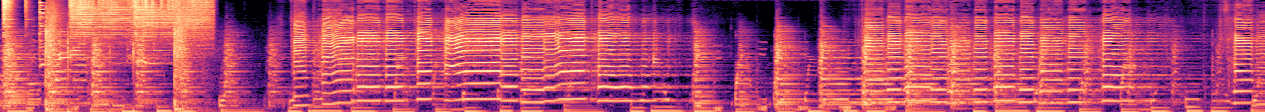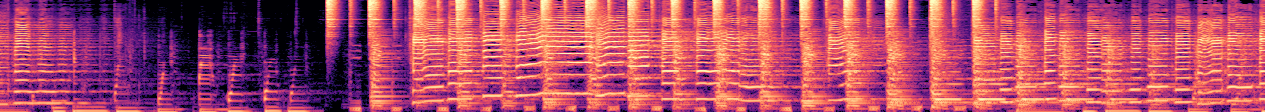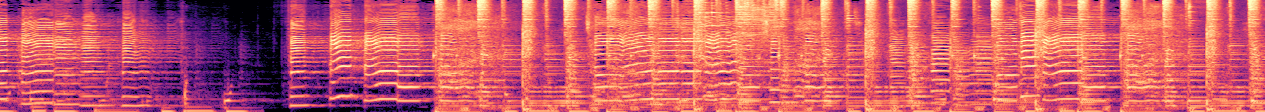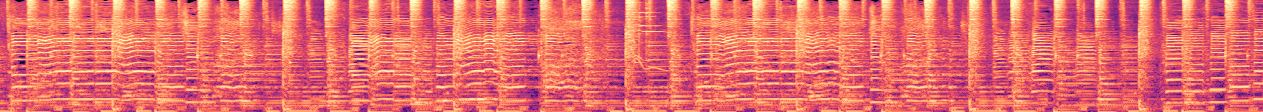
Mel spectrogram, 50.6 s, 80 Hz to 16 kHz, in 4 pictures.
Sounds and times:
Music: 0.0 - 50.5.

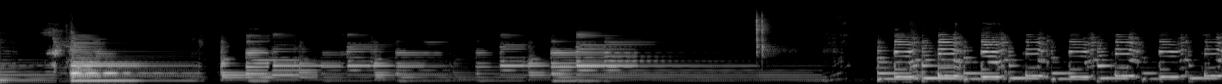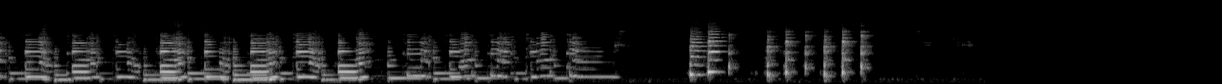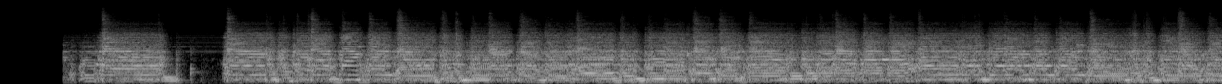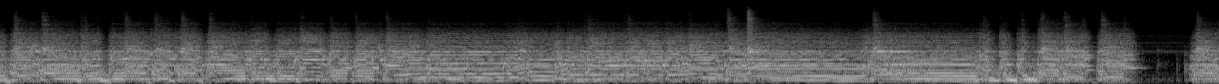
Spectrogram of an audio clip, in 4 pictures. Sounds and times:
Electronic tuner: 0.0 - 18.5, 19.1 - 20.8, 25.1 - 48.8
Inside, small room: 0.0 - 22.1, 25.1 - 48.8.

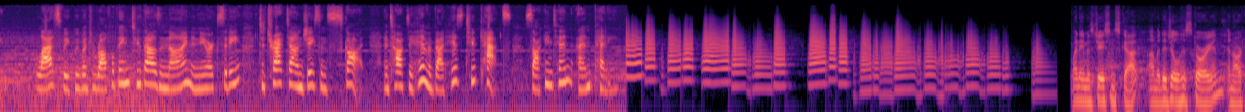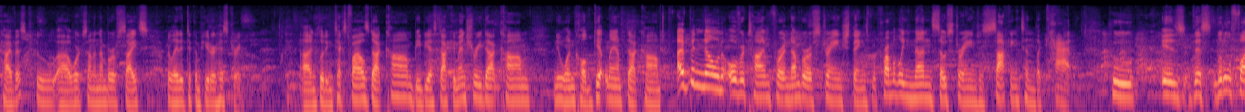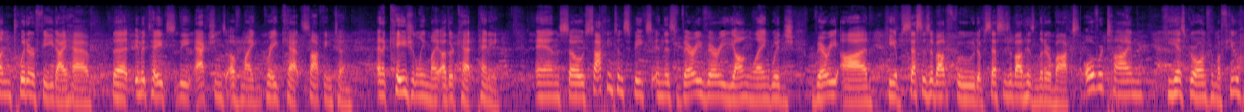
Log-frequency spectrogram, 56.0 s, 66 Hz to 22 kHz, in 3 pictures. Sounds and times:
Speech: 0.6 - 9.4, 16.1 - 56.0.

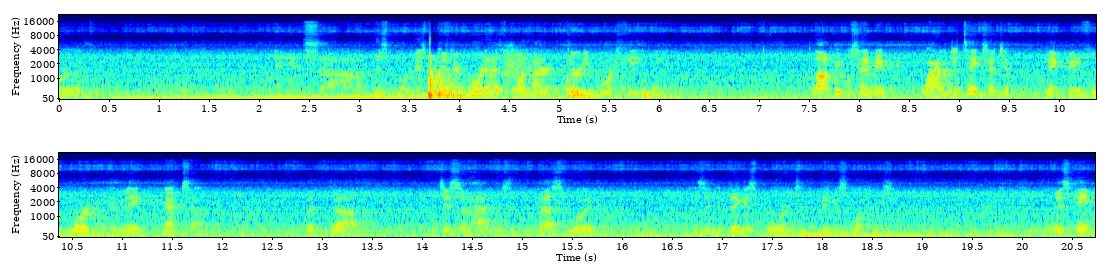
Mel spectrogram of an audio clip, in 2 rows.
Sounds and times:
Speech: 2.2 - 6.2, 7.5 - 11.9, 12.8 - 13.5, 14.2 - 15.8, 16.7 - 18.8, 20.3 - 20.7.

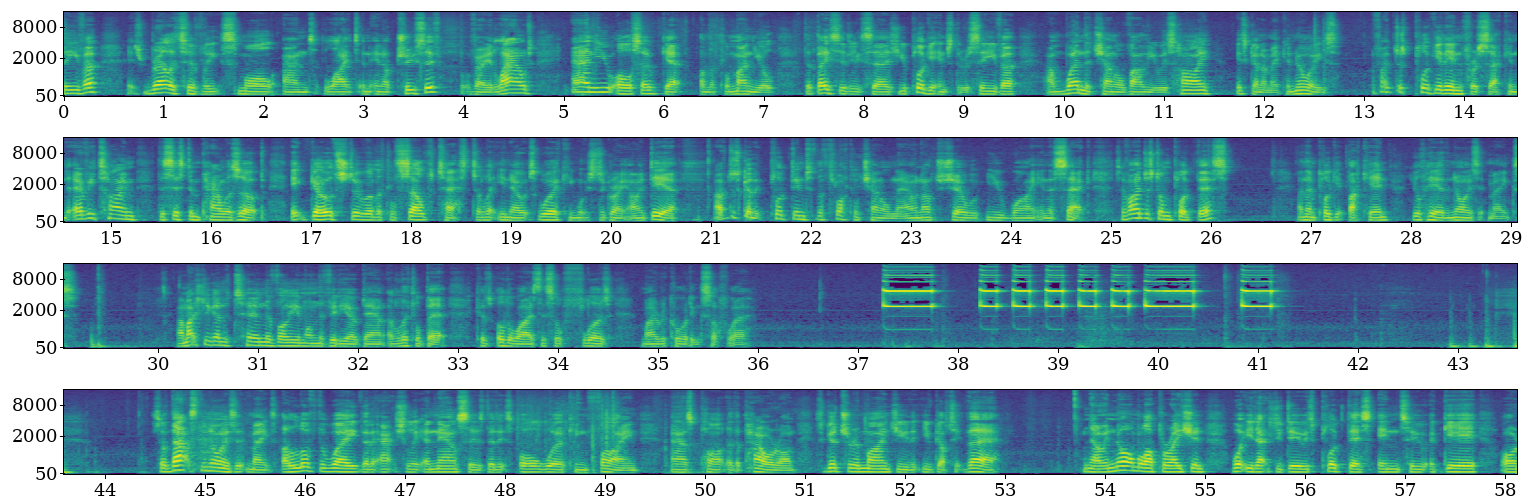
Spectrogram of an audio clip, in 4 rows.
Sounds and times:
Speech: 0.0 - 26.3, 26.9 - 29.3, 30.2 - 36.0, 44.4 - 53.0, 53.7 - 58.1.

